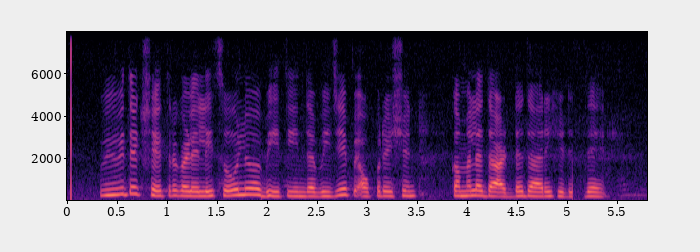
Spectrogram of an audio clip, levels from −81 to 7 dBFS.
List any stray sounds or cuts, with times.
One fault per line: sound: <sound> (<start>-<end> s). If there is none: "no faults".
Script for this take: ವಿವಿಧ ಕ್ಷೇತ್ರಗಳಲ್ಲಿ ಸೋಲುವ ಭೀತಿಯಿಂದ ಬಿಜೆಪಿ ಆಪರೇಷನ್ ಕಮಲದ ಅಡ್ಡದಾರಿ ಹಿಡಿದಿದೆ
sound: dropout (5.1-5.2 s)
